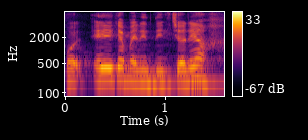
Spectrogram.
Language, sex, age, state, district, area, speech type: Dogri, male, 18-30, Jammu and Kashmir, Udhampur, urban, spontaneous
